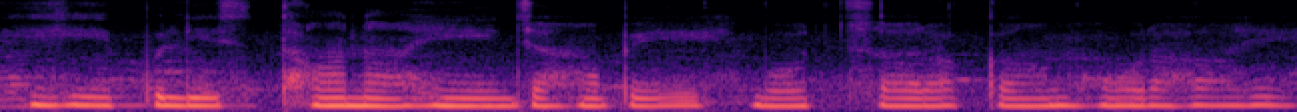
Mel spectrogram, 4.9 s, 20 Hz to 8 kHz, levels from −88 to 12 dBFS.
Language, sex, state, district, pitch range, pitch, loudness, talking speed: Hindi, female, Uttar Pradesh, Budaun, 200-215 Hz, 210 Hz, -24 LUFS, 150 wpm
